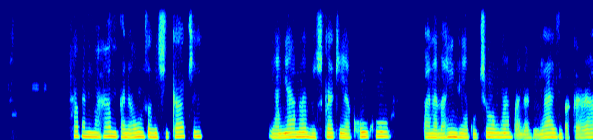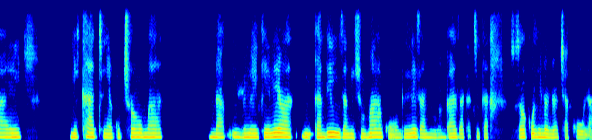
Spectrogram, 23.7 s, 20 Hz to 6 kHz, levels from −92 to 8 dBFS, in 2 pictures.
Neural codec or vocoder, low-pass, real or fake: codec, 16 kHz, 1 kbps, FreqCodec, larger model; 5.4 kHz; fake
